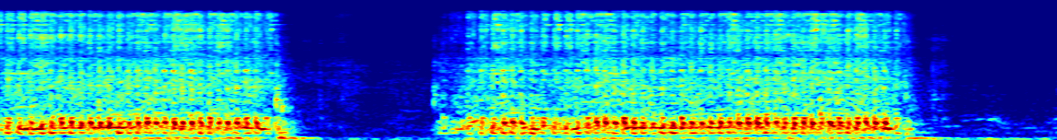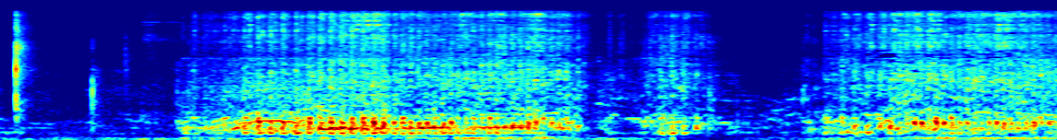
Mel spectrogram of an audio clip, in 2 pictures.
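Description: SunStar industrial lockstitch sewing machine stitching leather in short runs of fast, steady needle strokes lasting one to two seconds each, with brief pauses between. A sharp click falls in the pause about five seconds in, and a fourth run starts near the end.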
